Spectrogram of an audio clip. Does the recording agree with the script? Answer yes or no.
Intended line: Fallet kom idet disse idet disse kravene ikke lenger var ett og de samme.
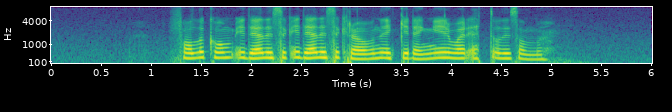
yes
